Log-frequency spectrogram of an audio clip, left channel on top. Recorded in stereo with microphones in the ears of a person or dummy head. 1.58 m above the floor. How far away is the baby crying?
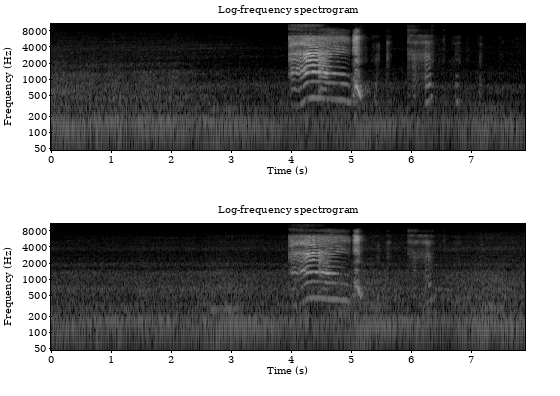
About 0.9 m.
